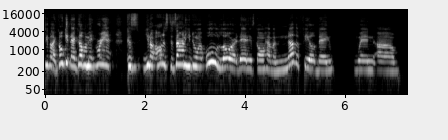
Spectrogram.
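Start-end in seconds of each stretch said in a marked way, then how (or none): 0.3-3.1 insistent, pushy dad voice pushing hard. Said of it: "why my daddy used to yell".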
